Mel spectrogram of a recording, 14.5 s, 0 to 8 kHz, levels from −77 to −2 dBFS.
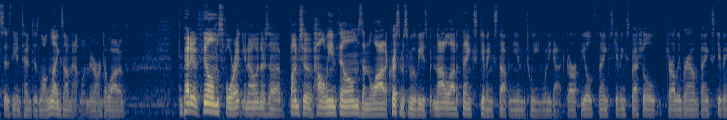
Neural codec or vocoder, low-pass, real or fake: none; 7.2 kHz; real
